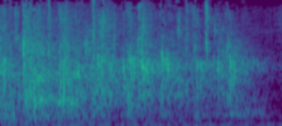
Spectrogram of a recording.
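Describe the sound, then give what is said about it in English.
Scattered audience applause, a dense crackle of many hands clapping at a steady, moderate level for a couple of seconds before thinning slightly toward the end. “Take the scattered applause.”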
